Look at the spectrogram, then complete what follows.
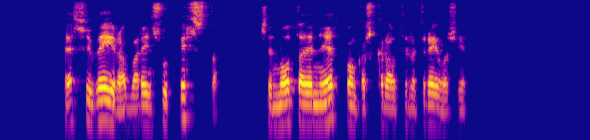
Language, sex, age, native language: Icelandic, male, 50-59, Icelandic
